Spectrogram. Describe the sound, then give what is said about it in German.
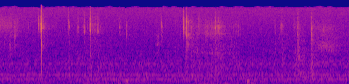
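Faint, sparse clicking from a computer keyboard, with a few scattered keystrokes standing out over a low, steady background hiss. “Sieht gerade nicht, was du tippst.”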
